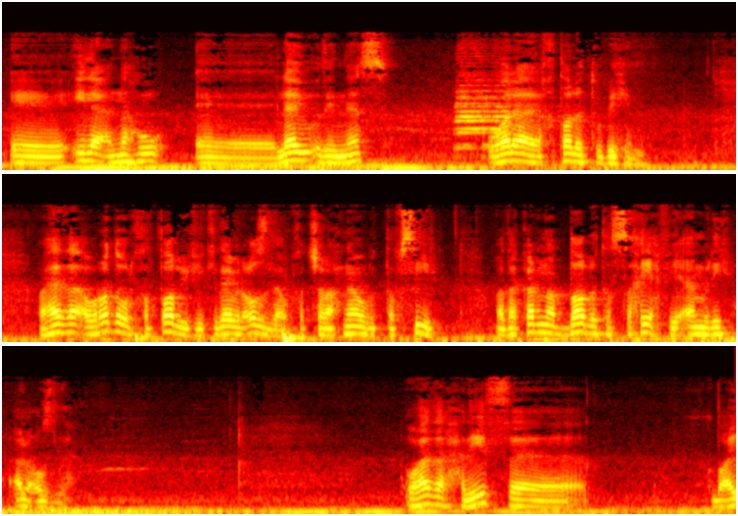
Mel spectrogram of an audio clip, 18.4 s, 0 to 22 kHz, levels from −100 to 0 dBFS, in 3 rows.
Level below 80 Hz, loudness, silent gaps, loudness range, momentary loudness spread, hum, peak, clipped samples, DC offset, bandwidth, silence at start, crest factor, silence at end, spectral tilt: -32 dBFS; -23 LUFS; none; 6 LU; 21 LU; none; -6 dBFS; under 0.1%; under 0.1%; 11.5 kHz; 0 s; 18 dB; 0 s; -6 dB/octave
